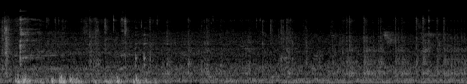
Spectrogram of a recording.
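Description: Close-miked eating: soft low thumps of chewing in the first second and a half, then quieter mouth sounds and a few faint clicks of a fork, over a steady low electrical hum.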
